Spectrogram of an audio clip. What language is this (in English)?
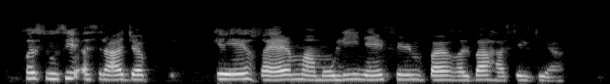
Urdu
